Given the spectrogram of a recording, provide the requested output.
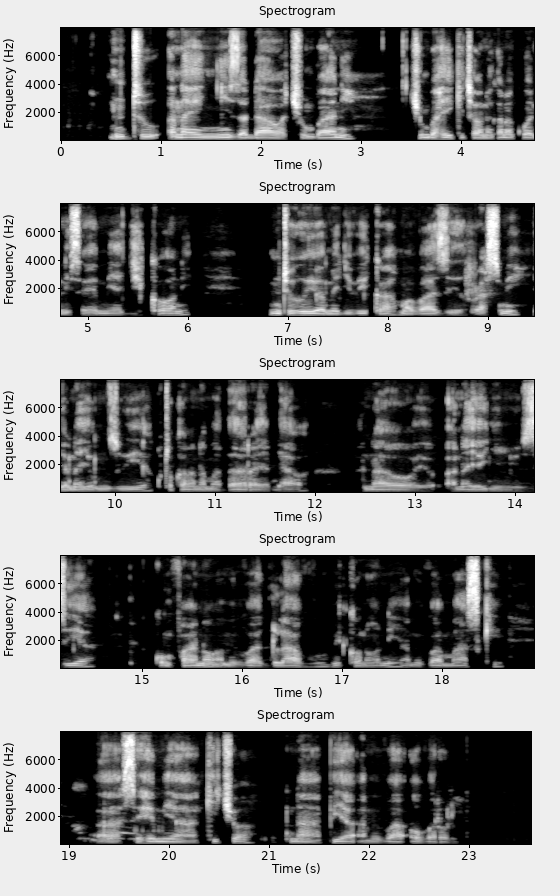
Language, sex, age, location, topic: Swahili, male, 25-35, Kisii, health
